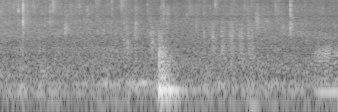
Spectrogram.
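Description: Rain falling steadily with a hissing wash, broken by one sharp thud partway through and a few scattered drips.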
